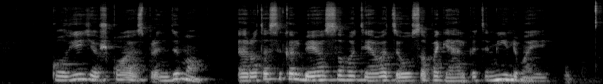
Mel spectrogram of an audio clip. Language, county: Lithuanian, Utena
